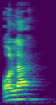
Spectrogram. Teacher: you can tell the H is silent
